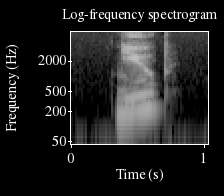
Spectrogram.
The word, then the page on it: newb: ˈnjuːb; ˈnuːb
